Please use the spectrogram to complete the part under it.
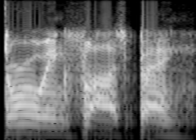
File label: throwing flashbang, jungle male; vo; agents; Source Model Packs; Counter Strike Model Pack; CS2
